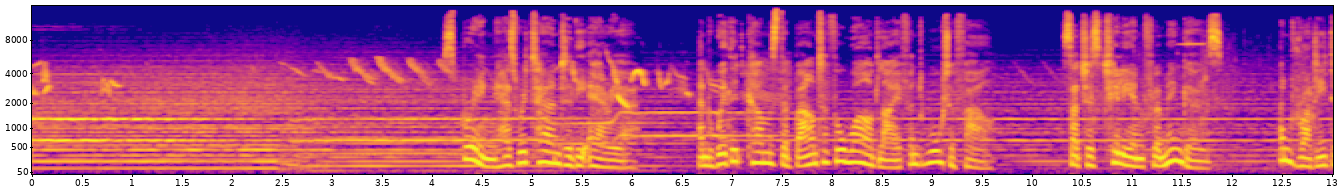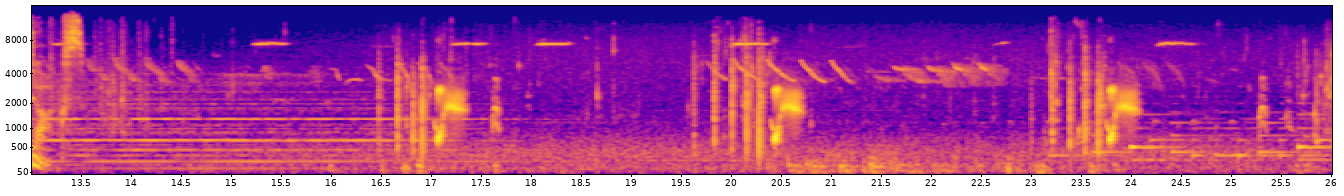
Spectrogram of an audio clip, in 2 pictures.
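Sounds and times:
background music with held notes: 0.0 - 18.0, 23.2 - 26.0
duck clicks and splashing: 16.4 - 18.9, 19.5 - 20.8, 22.5 - 26.0.

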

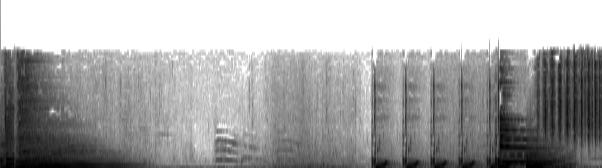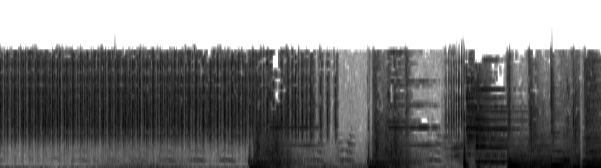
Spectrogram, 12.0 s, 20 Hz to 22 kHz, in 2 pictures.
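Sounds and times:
high fast rattle: 5.0 - 9.4.

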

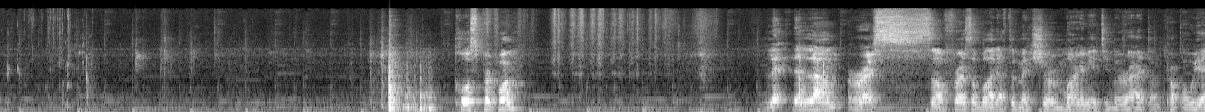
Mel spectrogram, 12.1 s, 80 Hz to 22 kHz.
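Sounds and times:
sauce dripping and splashing: 0.0 - 2.3
soft background music: 0.0 - 12.0
sharp knock: 3.9 - 4.4.

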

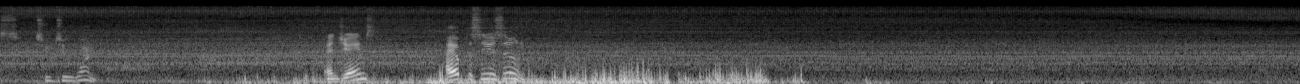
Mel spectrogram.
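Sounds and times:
low rumble on microphone: 2.0 - 9.0.

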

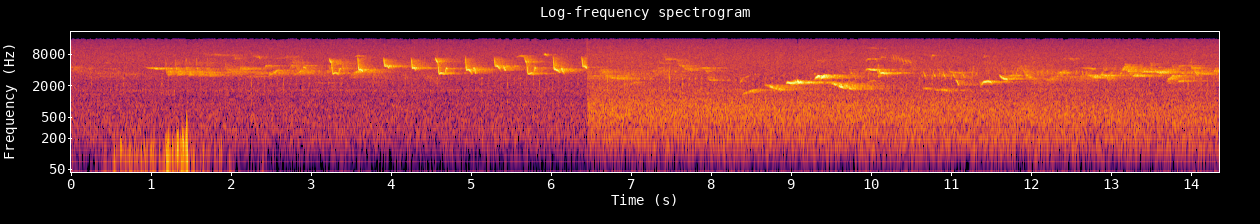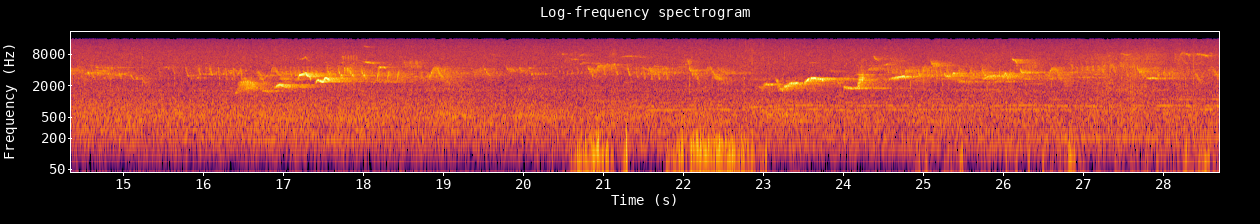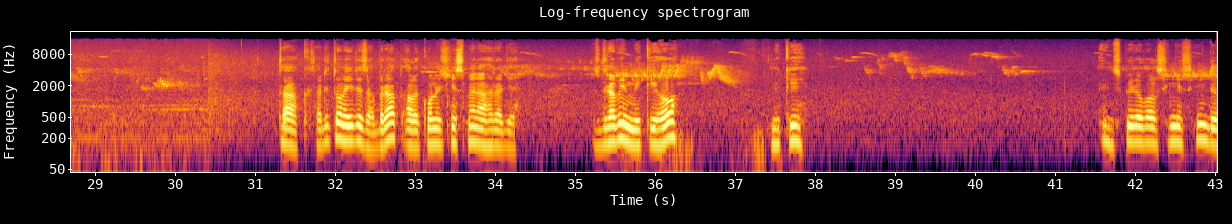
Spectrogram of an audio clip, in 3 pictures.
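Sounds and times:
songbirds singing: 0.0 - 43.0
steady background hiss: 0.0 - 43.0.

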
